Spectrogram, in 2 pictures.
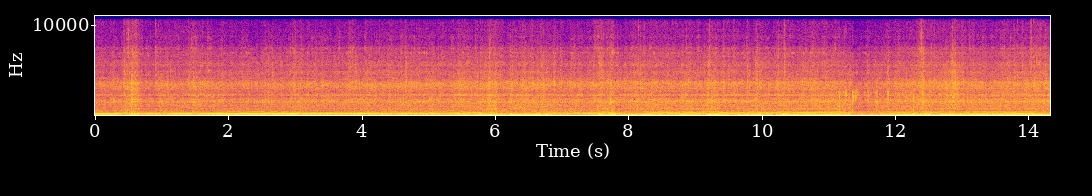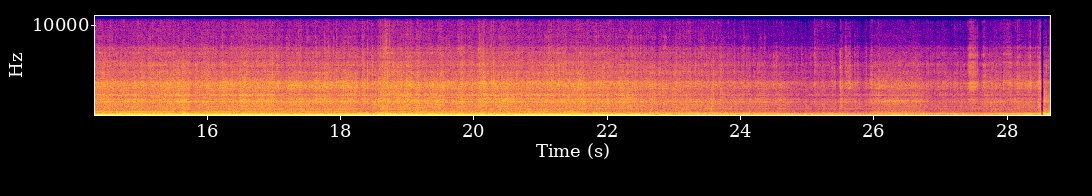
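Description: Rally car engine heard from inside the cockpit, running hard at speed over a steady rush of tyre and wind noise. The revs shift in the first few seconds, hold steady through the middle, then drop off and quieten about three-quarters of the way through.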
